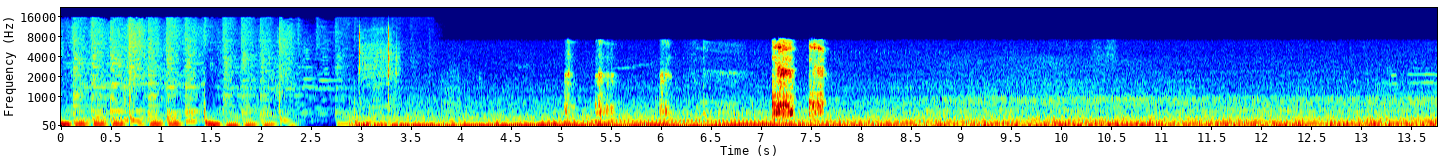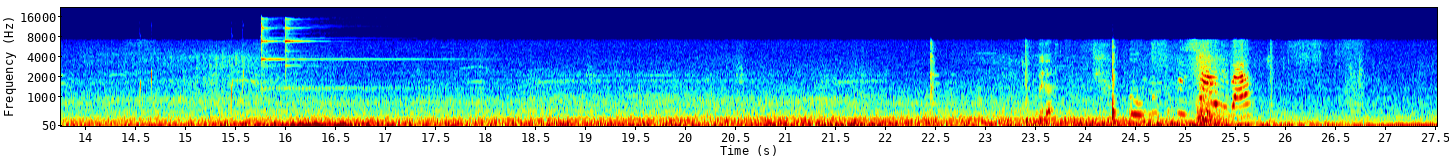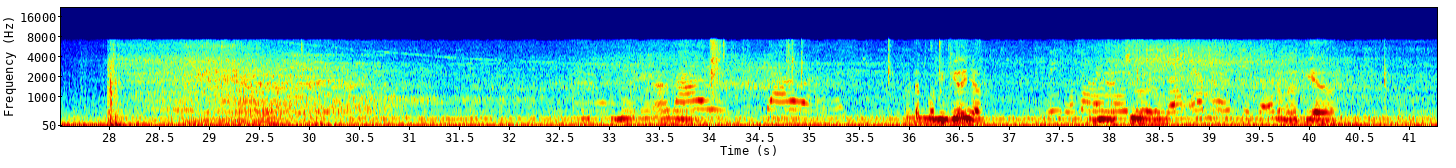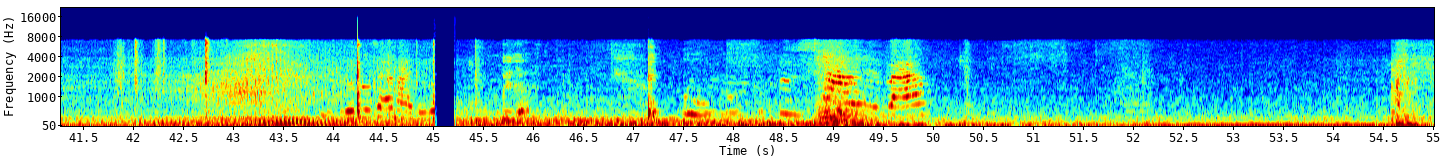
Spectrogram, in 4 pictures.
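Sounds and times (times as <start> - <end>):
car engine and road noise: 2.8 - 55.0.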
